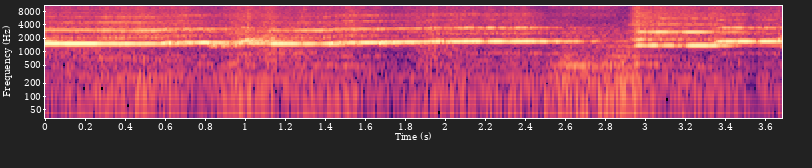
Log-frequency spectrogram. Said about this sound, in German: Eine Freundin von Okasan spielt ein Stück auf der No-Flöte vor.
